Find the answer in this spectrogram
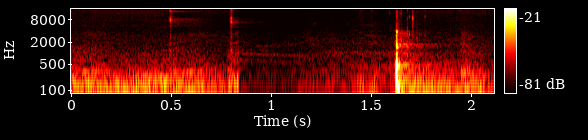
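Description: Near silence, with a single faint click about one and a half seconds in.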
